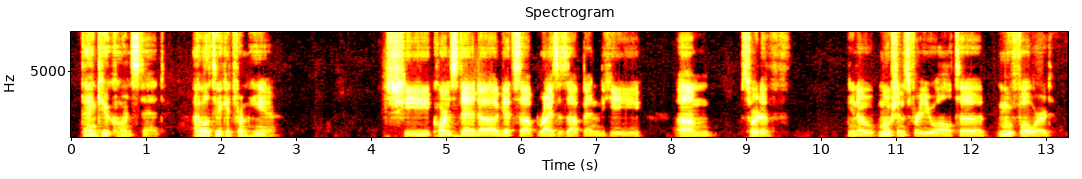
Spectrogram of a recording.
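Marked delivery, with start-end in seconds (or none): 0.2-2.8 calm, quick, very soothing voice. Game master voicing a woman speaking to the party, very soothing voice. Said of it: "in a very soothing voice".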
